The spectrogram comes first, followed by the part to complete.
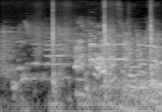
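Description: A rooster crowing: one long, drawn-out call starting about half a second in, with a few sharp clicks over it.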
